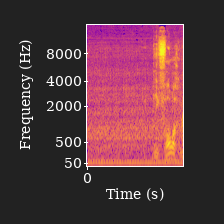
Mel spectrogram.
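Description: A truck drives past on a nearby road.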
